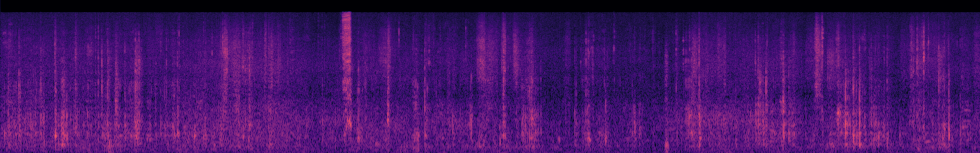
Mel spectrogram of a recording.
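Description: Hands working wiring and plastic cable ties: rustling of cables and scattered small clicks as the loom is bundled and tied, with one sharper click about four seconds in.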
